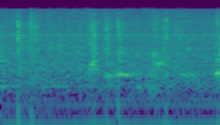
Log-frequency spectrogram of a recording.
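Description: Faint scattered light clicks and small rustles in an otherwise quiet room.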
